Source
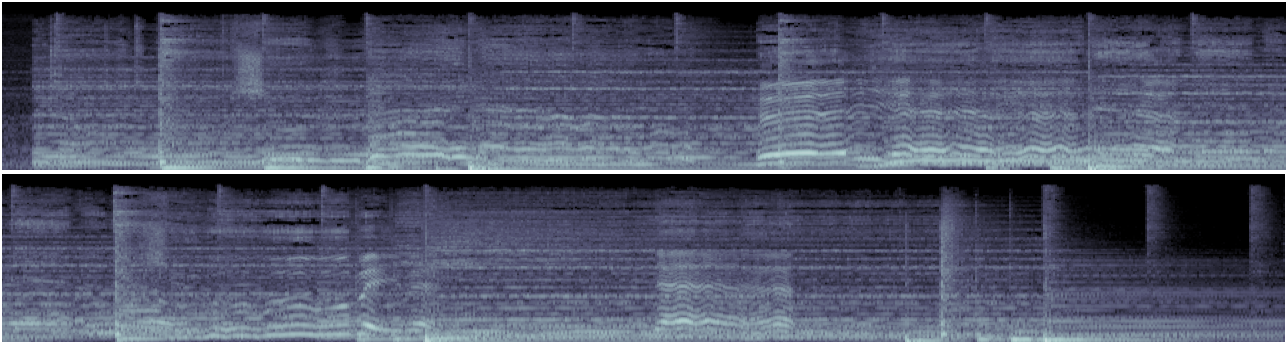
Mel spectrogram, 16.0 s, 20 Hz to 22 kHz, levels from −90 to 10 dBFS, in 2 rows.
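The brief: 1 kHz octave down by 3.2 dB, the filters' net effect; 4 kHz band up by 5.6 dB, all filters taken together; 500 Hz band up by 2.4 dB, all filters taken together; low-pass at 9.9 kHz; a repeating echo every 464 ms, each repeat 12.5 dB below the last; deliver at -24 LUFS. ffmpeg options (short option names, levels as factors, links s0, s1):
-af "lowpass=9900,equalizer=f=500:t=o:g=4,equalizer=f=1000:t=o:g=-6,equalizer=f=4000:t=o:g=8,aecho=1:1:464|928|1392:0.237|0.0569|0.0137,volume=0.562"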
